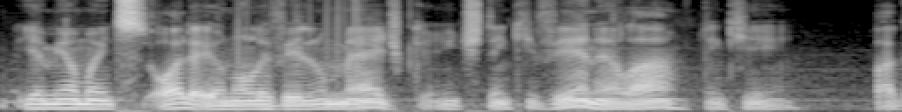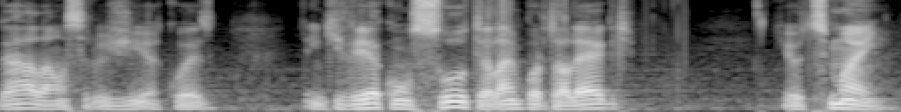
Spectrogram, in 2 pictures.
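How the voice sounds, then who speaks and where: A man's voice: medium pitch, vocal fry. A young man with a southern Brazilian accent, a podcast guest telling a story casually and acting out the voices of the people in it. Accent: southern Brazilian, Rio Grande do Sul. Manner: animated storyteller acting out quoted dialogue.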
